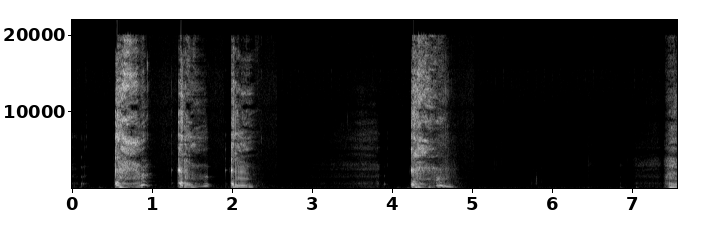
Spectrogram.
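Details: Four harsh, forceful dry coughs with faint breaths between, plus sniffing; person feels something stuck in the chest and is out of breath today.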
